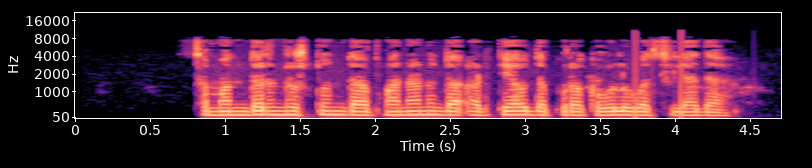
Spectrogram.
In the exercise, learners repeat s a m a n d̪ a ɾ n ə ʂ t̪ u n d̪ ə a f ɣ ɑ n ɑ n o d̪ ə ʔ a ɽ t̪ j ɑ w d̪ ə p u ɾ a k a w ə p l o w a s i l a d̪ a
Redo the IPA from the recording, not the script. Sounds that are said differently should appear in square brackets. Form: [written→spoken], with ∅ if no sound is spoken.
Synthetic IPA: s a m a n d̪ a ɾ n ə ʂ t̪ u n d̪ ə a f ɣ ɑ n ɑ n o d̪ ə ʔ a ɽ t̪ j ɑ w d̪ ə p u ɾ a k a w ə [p→∅] l o w a s i l a d̪ a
